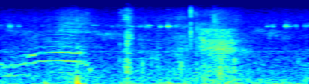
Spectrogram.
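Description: A domestic cat meows close by in a spring garden in Australia: a short, drawn-out call heard alone over soft outdoor ambience.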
